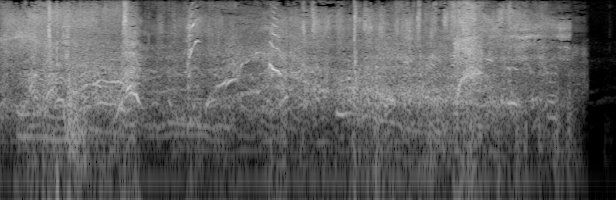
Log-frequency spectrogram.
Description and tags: Zombie Horde
=USE FOR ANYTHING=
Zombie noises, made by recording myself making several zombie noises, and combining them.
=MADE IN AUDACITY=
